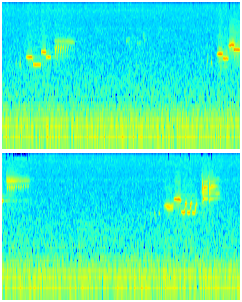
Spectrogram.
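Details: Wood thrush song from a re-recorded identification tape: three flute-like phrases spaced about four seconds apart, each a few clear whistled notes climbing and falling, ending in a high fluttered burst, over faint steady tape hum.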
